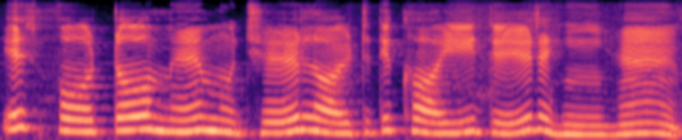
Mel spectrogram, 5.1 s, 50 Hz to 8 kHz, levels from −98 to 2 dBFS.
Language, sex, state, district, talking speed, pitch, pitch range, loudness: Hindi, male, Madhya Pradesh, Katni, 105 wpm, 245 Hz, 215-265 Hz, -17 LUFS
